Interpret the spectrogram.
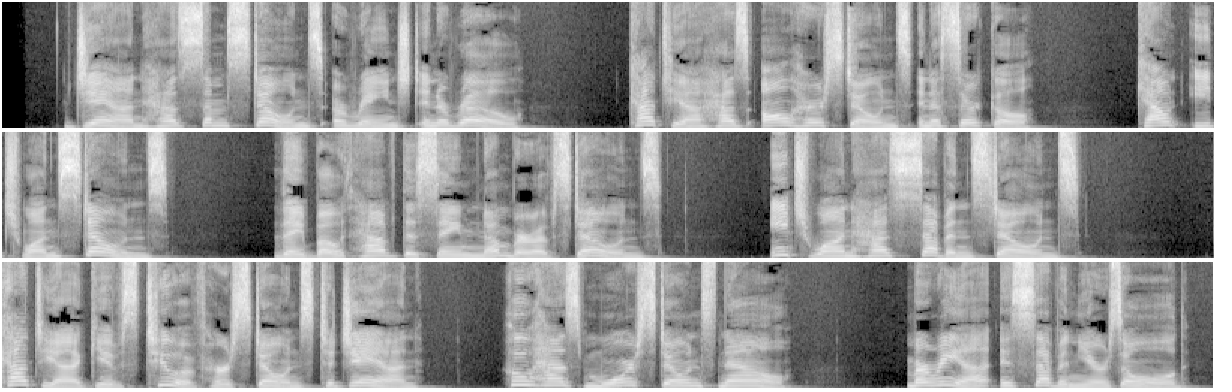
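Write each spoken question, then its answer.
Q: Who has more stones now?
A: Jan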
